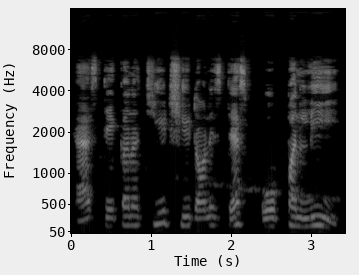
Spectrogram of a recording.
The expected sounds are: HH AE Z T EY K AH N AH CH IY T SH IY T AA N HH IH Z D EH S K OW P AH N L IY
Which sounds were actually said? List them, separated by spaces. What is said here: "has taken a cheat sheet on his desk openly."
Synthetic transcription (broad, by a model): HH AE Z T EY K AH N AH CH IY T SH IY T AA N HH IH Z D EH S K OW P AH N L IY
